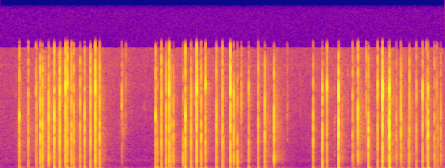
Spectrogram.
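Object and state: Plastic bag.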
